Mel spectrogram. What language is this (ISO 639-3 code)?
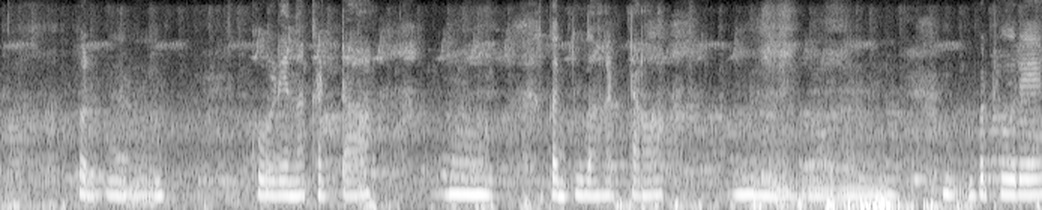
doi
